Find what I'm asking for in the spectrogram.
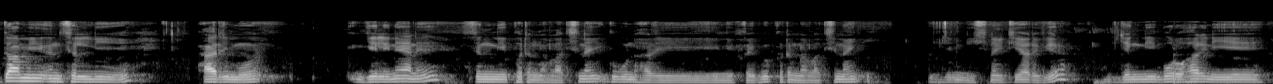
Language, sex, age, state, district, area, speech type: Bodo, male, 45-60, Assam, Kokrajhar, rural, spontaneous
